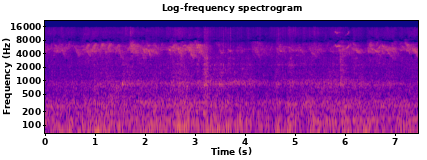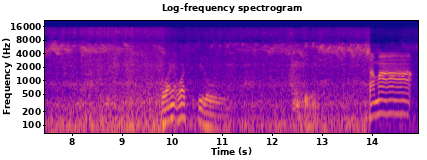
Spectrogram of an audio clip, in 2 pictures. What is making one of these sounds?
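Many small birds chirp and twitter busily all around.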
